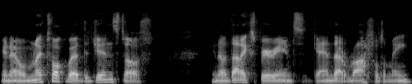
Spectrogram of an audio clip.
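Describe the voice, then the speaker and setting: In an Irish accent, the voice shows vocal fry and ordinary pitch variation. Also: man. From Ireland. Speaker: podcast guest, occult researcher and witch. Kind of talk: podcast interview answer. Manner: soft-spoken.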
